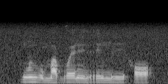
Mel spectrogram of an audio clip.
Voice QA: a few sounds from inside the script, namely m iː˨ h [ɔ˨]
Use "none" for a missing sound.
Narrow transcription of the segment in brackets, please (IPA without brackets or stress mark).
ɔ˨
